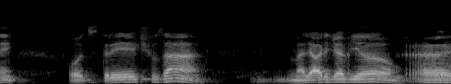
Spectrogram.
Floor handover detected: Yes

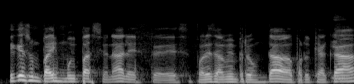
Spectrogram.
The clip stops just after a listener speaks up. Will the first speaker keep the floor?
No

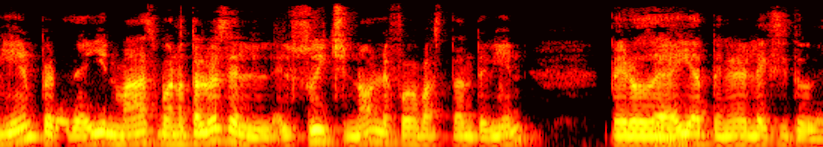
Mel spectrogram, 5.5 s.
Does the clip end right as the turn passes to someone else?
No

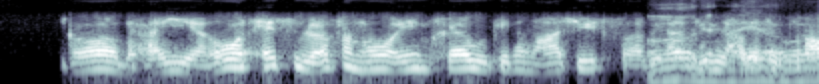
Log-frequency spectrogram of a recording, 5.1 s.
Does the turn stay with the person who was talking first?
No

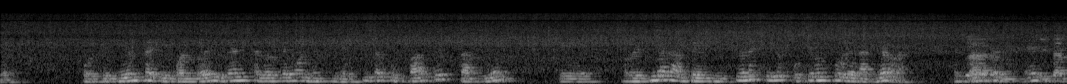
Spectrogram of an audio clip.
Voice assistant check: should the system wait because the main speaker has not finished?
No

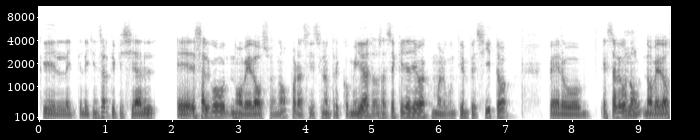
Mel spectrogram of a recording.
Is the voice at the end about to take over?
No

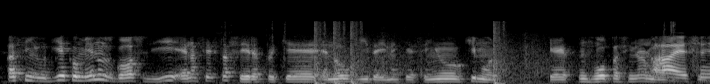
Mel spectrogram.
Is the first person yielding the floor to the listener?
Yes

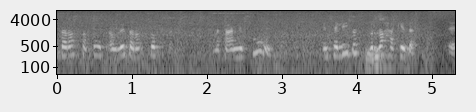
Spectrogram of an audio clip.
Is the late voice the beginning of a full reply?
No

